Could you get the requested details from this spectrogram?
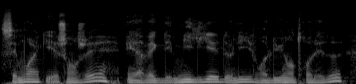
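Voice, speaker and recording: A man talks at a moderate pace in a normal speaking voice, fairly low-pitched with ordinary pitch variation. The recording is very clean, with a silent background. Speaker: novelist. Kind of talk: public author talk.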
